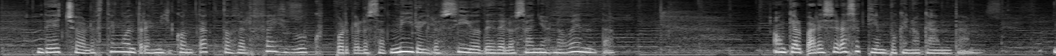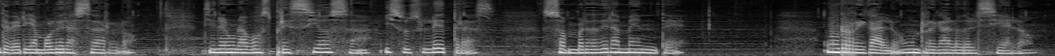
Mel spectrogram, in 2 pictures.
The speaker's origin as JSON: {"language": "Spanish", "region": "Buenos Aires", "country": "Argentina", "tie": "born or raised there", "said": "Cuando yo era pequeña y vivía en Buenos Aires, todos los años recibía dos cartas"}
